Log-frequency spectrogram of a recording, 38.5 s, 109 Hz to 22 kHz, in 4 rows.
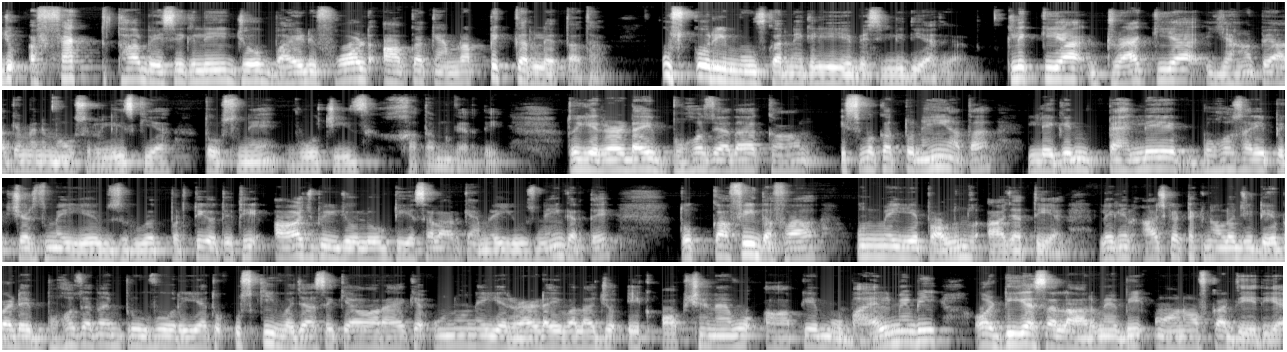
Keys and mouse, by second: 7.1 click.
